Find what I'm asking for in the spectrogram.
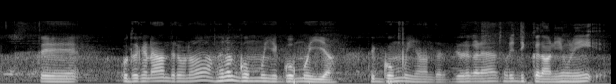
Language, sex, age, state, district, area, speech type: Dogri, male, 18-30, Jammu and Kashmir, Jammu, rural, spontaneous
